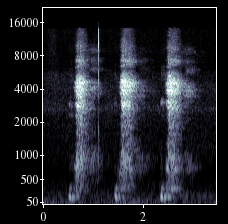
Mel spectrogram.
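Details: Vocal imitation of a double aortic lesion at the second aortic area: aortic regurgitation with functional aortic stenosis.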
